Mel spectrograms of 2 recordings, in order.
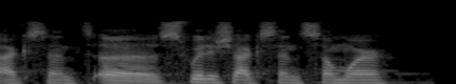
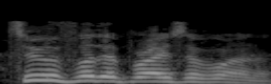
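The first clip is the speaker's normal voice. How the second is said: a bit higher and louder, still excited; amused repeat; 6 semitones higher, 5 dB louder than usual. Real, not acted. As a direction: echo the joke with a grin. Repeating the joke.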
